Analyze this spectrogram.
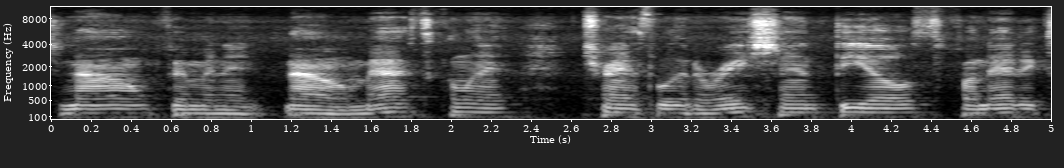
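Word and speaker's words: θεός: the study of God the word god translated into Greek is pronounced Theos which means the unknown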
